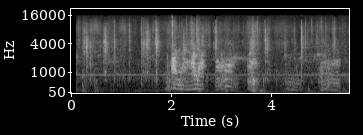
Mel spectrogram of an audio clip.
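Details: Chocolate Labrador Retriever puppies, seven weeks old, playing rough together as a group; overlapping harsh growls and yelping squeals come in uneven bursts, loudest in the middle, with a steady faint hum underneath.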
